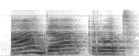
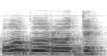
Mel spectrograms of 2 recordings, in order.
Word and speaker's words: огород: And the last D, according to Russian phonetic system, you should read like T. When you see D in the end of the Russian word, you pronounce it like T. Agarod, not ogorod. Okay, and let's talk about another.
